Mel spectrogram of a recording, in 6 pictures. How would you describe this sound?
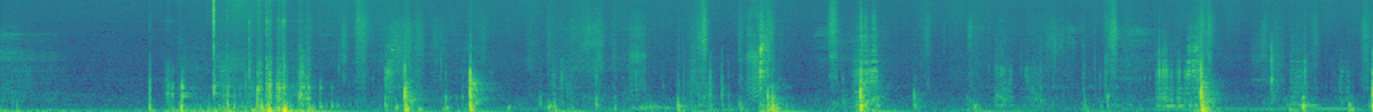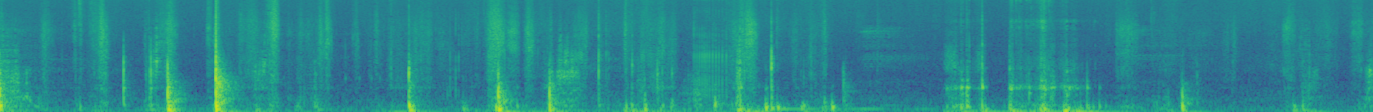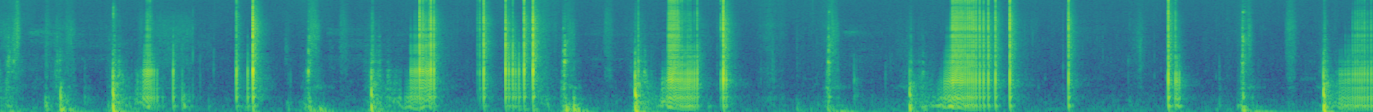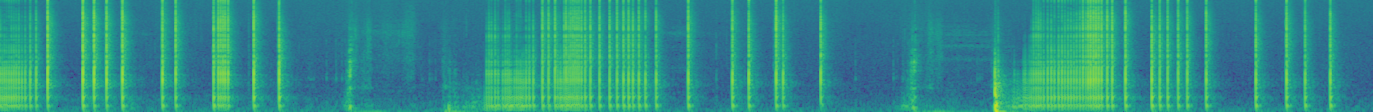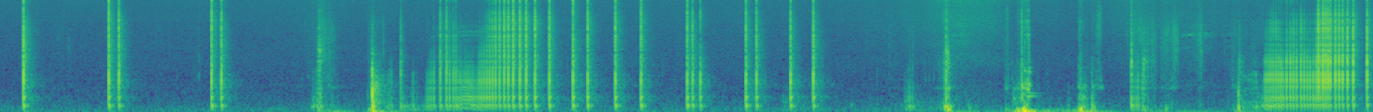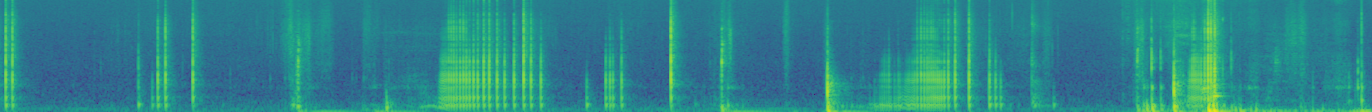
the sound of squeaky floorboards in a house in london
house, squeaky, floorboards, squeaking, walking, squeak, creaky, london, floor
